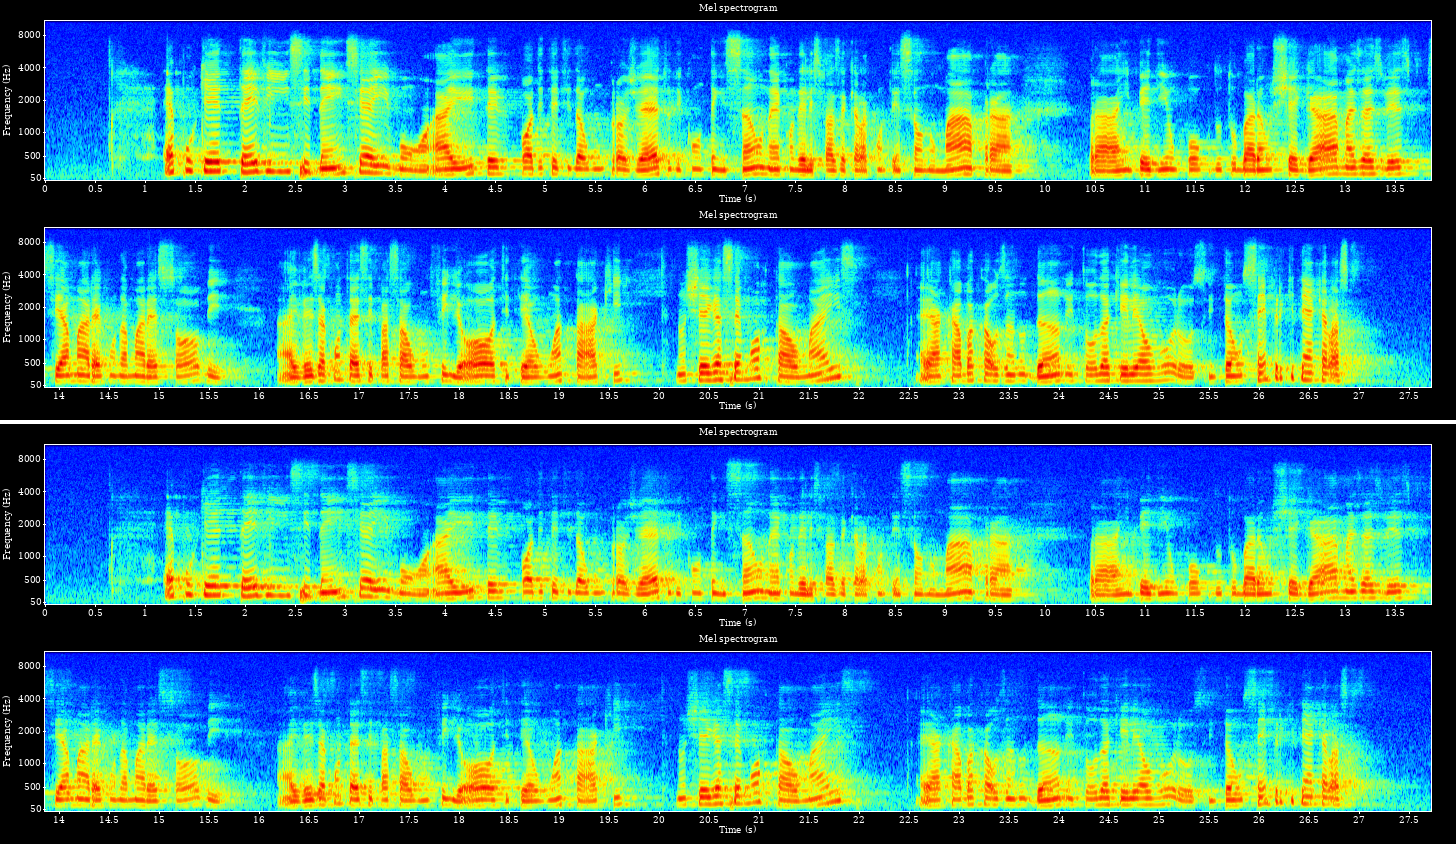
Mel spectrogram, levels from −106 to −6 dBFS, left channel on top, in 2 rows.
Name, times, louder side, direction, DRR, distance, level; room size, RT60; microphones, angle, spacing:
voice 1, 0.6-10.1 10.5-15.6 16.2-19.7 20.2-22.0 22.6-26.9, left 3 dB, 75° left, 9 dB, 1.3 m, -22 dB
29.5 x 27.5 x 6.7 m, 1.1 s
head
